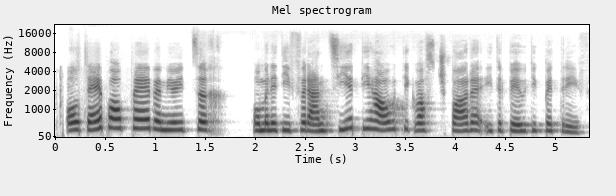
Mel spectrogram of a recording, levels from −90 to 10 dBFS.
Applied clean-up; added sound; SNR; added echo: neural mask model DeepFilterNet 3.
